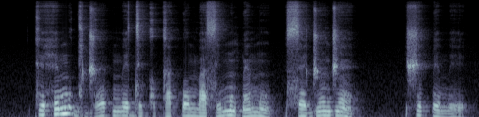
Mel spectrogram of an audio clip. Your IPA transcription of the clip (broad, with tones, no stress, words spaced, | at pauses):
ke˧he˦mu˦˨ ɡi˨d͡ʒo˨˦ | me˧ de˨ɡo˨ ɡa˨k͡po˧ma˨ si˨˦mũ˦˨k͡pɛ̃˨˦ mũ˦˨ | sɛ˧d͡ʒũ˦d͡ʒɛ̃˦˨ | ʃe˧k͡pe˨ me˨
